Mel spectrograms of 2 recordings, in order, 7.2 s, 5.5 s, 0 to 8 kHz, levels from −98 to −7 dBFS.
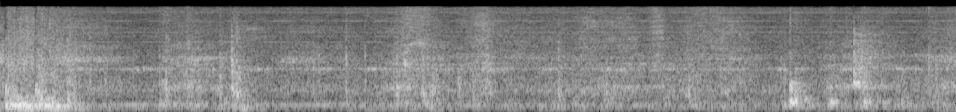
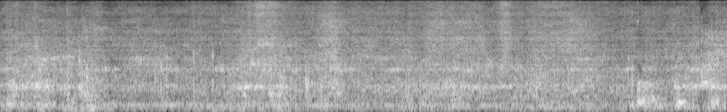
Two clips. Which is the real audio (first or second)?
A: first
